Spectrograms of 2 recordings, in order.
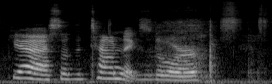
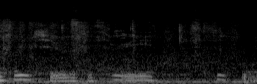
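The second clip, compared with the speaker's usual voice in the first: quiet counting, fading softer; counting under breath; 3 semitones higher, 9 dB quieter than usual. Real, not acted. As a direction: murmur the numbers to yourself as you count. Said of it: "Hold on, I'm counting".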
